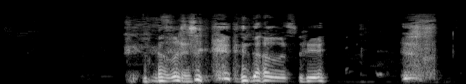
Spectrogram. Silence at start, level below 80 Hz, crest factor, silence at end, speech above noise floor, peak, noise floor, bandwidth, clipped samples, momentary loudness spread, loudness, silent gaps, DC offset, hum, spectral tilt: 1.25 s; -60 dBFS; 18 dB; 0.3 s; 52 dB; -2 dBFS; -68 dBFS; 11.5 kHz; under 0.1%; 16 LU; -17 LUFS; none; under 0.1%; none; -4.5 dB/octave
